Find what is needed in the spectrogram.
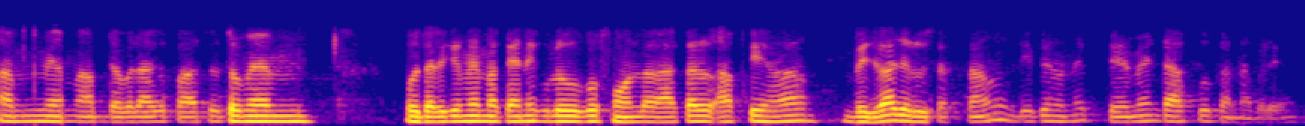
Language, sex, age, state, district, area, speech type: Hindi, male, 30-45, Madhya Pradesh, Gwalior, rural, conversation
